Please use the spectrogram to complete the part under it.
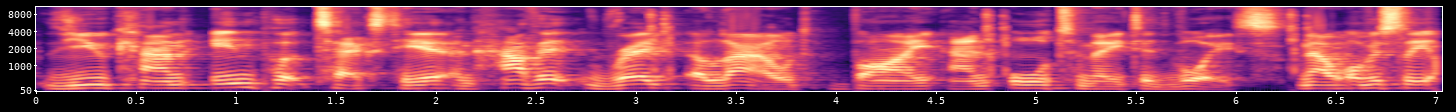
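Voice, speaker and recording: A man in the role of an English teacher, walking through a tutorial one step at a time. His pitch sits in a middle range, and his delivery is clear and methodical. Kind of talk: classroom-tech tutorial explanation.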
